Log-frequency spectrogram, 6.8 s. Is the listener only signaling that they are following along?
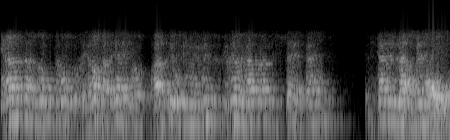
Yes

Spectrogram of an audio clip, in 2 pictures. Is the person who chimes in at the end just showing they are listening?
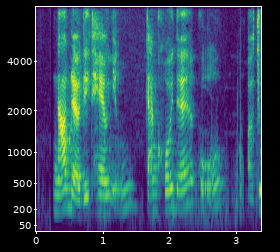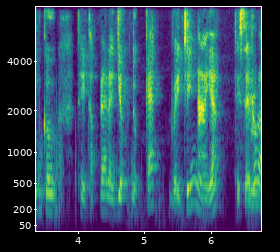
Yes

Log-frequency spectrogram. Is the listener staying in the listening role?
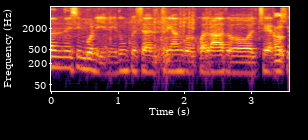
No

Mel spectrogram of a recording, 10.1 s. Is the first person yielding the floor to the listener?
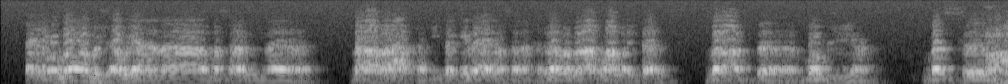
No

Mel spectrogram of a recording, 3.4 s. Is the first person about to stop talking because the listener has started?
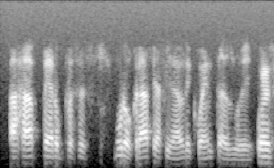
No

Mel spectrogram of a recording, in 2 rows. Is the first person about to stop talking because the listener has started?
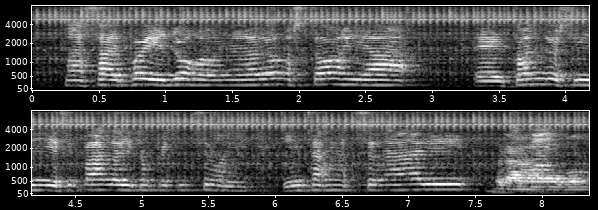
No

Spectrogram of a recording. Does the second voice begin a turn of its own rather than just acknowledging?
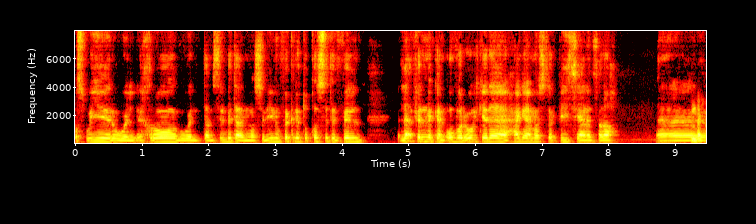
Yes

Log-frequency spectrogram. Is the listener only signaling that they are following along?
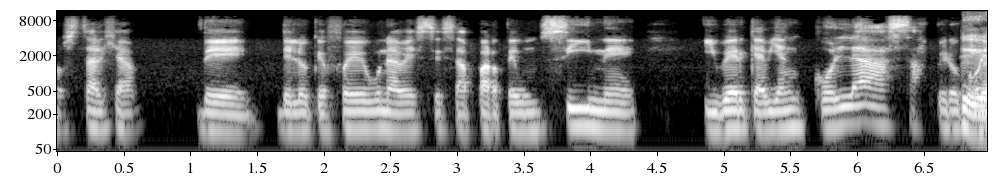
No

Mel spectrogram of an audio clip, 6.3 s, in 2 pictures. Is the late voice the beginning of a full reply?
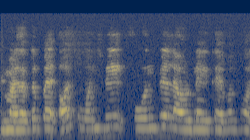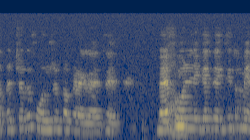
No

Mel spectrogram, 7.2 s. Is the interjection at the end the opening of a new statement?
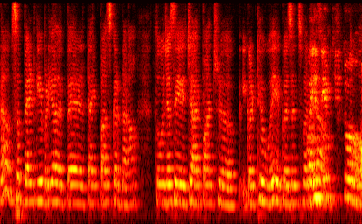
Yes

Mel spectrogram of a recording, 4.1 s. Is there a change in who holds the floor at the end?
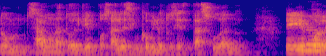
No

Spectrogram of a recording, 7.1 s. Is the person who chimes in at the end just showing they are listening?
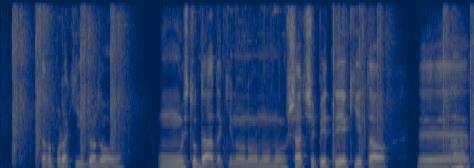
Yes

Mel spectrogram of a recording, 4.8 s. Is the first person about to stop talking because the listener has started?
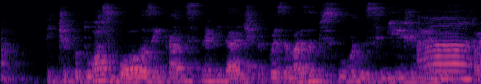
Yes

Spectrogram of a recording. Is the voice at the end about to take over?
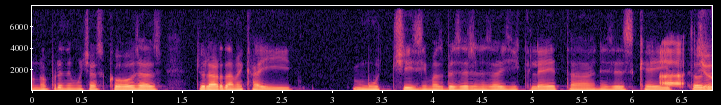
Yes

